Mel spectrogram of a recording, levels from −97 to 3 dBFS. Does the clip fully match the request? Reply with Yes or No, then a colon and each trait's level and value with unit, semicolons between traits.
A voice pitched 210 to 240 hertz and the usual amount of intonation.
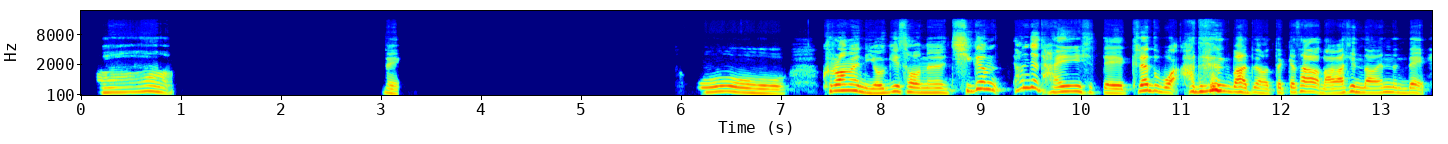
No: high, 190 Hz; average, 4.2 semitones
